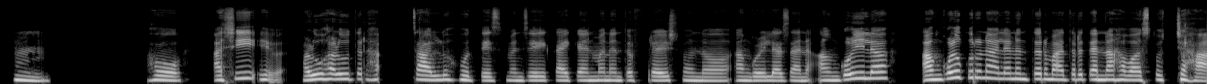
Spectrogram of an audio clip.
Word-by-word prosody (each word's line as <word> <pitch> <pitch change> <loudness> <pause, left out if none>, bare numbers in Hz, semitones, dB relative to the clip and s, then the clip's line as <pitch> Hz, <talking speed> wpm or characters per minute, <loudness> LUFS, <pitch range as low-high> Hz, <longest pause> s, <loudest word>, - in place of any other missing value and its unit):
हं. 185 -5 +3 1.1
हो 205 -1 +3 0.6
अशी 270 +7 0 0.2
अ, - - -6 0.2
हळू-हळू 245 +3 +4
तर 240 -2 -6
हां, 220 +1 -3 0.4
चालू 210 -1 +2
होतेच, 180 -3 -2
म्हणजे 185 0 -2
काही 185 -1 0
काही 190 -1 -2
मग 190 +1 0
नंतर 185 0 -1
फ्रेश 185 0 -1
होणं, 175 -2 -1
अंघोळीला 180 -1 +1
जाणं, 170 -1 -2 0.2
अंघोळीला 275 +9 +3 0.4
अंघोळ 240 +8 +5
करून 315 -1 0
आल्यानंतर 255 -3 +1
मात्र 225 +1 0
त्यांना 220 -1 +4
हवा 205 -1 +2
असतो 200 +2 -1 0.2
चहा 170 -7 +3
205 Hz, 135 wpm, -19 LUFS, 185-235 Hz, 1.1 s, अंघोळ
